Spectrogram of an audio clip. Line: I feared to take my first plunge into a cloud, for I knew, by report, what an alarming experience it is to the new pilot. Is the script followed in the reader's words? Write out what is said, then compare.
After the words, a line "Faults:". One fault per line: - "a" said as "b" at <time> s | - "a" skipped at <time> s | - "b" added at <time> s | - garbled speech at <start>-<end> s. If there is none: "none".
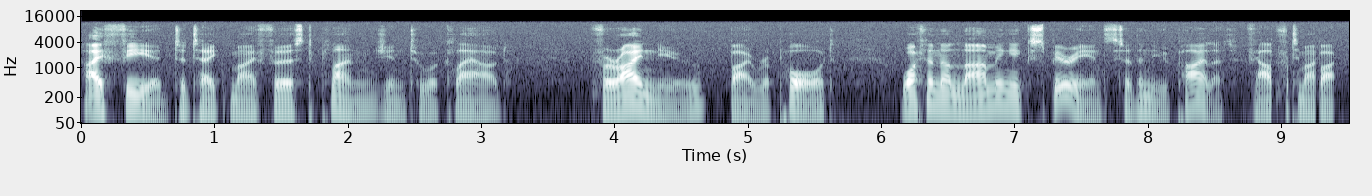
I feared to take my first plunge into a cloud, for I knew, by report, what an alarming experience to the new pilot. [garbled]
Faults:
- "it is" skipped at 7.8 s
- garbled speech at 8.7-9.4 s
